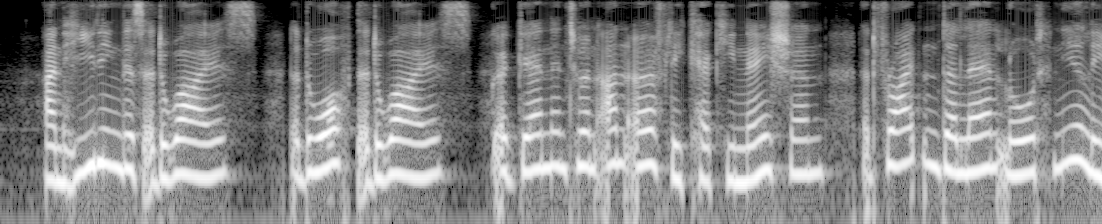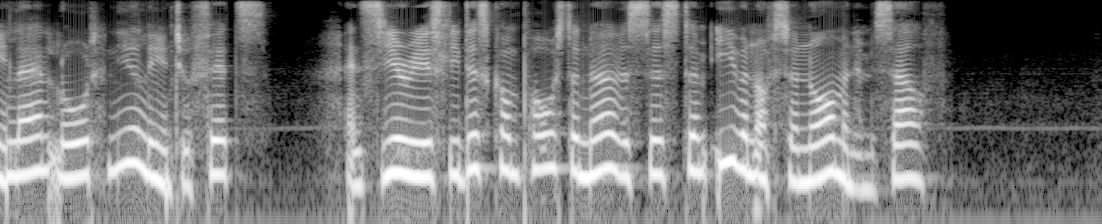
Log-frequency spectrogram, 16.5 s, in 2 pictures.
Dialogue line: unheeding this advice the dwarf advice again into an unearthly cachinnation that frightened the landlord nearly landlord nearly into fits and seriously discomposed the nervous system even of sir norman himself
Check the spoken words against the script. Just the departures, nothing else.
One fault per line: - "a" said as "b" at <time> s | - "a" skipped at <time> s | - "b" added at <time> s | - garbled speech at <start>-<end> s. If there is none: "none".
none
